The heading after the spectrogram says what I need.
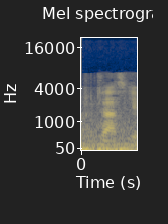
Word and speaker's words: Petoskey: Yeah, Petoskey.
